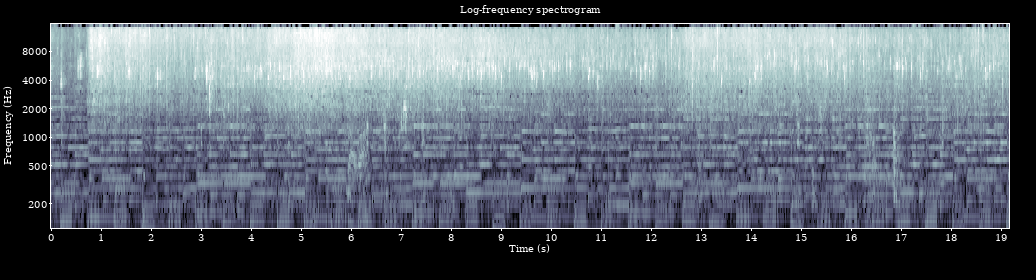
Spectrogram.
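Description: Minced garlic and ginger sizzling in hot oil in a wok, with a spatula now and then stirring and scraping. The sizzle swells for a few seconds in the middle. Background music with a steady beat plays underneath.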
